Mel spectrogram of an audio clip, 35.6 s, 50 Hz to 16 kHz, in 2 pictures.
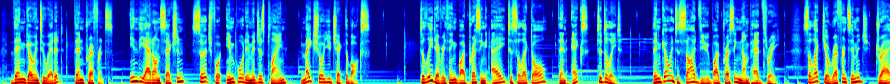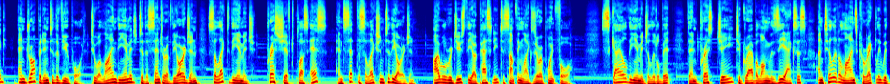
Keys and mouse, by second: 10.0 a, 11.1 x, 13.6 KP_3, 19.2-27.4 middle drag, 19.2 shift+s, 23.4 shift+s, 27.4 click, 27.5-28.3 middle drag, 28.3 click, 28.4-28.8 middle drag, 28.8-32.0 drag, 30.5 s, 32.0-35.6 middle drag, 33.6 g.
